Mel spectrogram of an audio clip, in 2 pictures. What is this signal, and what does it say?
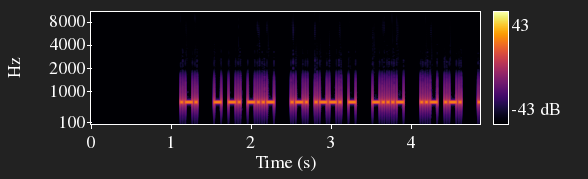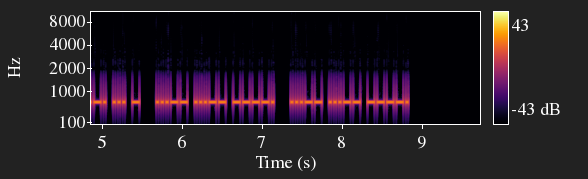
Morse code, heard as a keyed tone, about 38 wpm, 700 Hz. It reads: R TNX RPT <BT> UR RST 339 339
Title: Common QSO Phrases Encore 40wpm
